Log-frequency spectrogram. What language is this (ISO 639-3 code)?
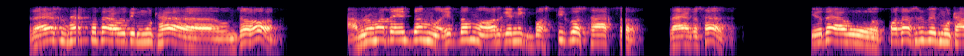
nep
